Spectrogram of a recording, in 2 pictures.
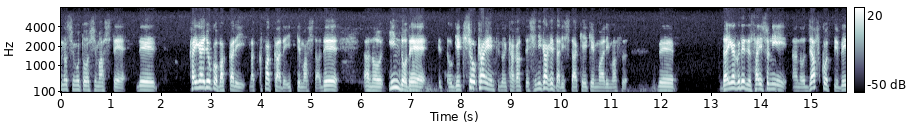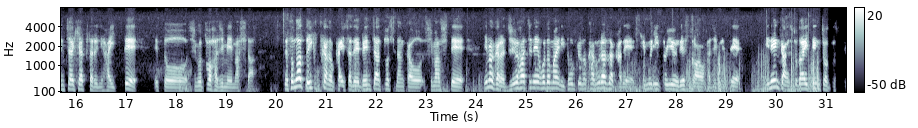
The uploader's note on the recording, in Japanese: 歩きながら1時間、対談する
